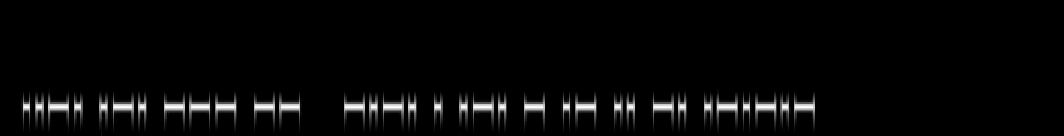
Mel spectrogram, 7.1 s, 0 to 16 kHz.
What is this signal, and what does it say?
Morse code, heard as a keyed tone, about 28 wpm, 700 Hz. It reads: FROM CERTAIN.
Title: Sentences from Top 1000 Words - Review Part 2 - 28wpm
